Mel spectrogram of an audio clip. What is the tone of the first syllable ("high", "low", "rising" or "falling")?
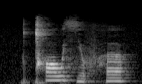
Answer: high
